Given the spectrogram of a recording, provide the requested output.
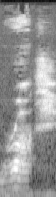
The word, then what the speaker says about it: Marat: And that's the way you want to pronounce his name, The Death of Marat. And for Jean-Paul Marat, he was a well-educated individual.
